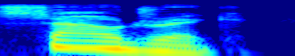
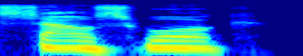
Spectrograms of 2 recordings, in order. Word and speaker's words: Southwark: Southwark was then pronounced Soudrick. It is now pronounced Southwark, or near it.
